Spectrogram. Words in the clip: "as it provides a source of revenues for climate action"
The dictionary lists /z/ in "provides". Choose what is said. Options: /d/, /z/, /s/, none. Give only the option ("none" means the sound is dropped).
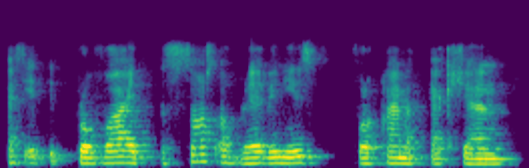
none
